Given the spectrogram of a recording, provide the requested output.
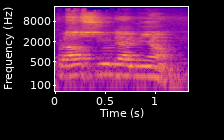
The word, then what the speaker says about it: प्रासियोडाइमियम: Cerium का atomic number 50 है, इसको पढ़ते हैं प्रासियोडाइमियम। प्रासियोडाइमियम स्पेलिंग देखो, प्रासियोडाइमियम, जिसका एटॉमिक नंबर कितना है 59।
